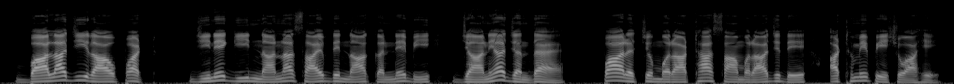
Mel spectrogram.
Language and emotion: Dogri, neutral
